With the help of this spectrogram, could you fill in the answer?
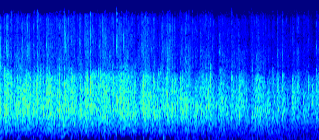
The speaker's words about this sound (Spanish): ¿Cuántos dicen gloria a Dios? Dele otro aplauso a Cristo.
